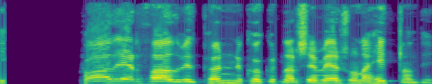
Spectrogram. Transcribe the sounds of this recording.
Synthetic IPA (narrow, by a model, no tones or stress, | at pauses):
kʰvaːðɛɾ̥θaðvɪðpʰœnːʏkʰœkʏt̪naɾ̥sɛmɛɾ̥swɔnaɦɪjt̪lant̪ɪ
